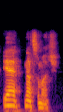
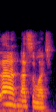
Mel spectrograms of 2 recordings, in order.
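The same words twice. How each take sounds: First: A lightly imitated shrug-off of quads, fall on "much"; mock unimpressed brush-off, a touch higher; dismissive stranger. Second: Lightly voiced unimpressed passer-by; dismissive stranger again. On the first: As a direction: toss off "not so much" like a passing New Yorker who couldn't care less. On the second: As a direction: shrug it off with a lazy "Ah" up front. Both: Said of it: "That's exactly how he said it".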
